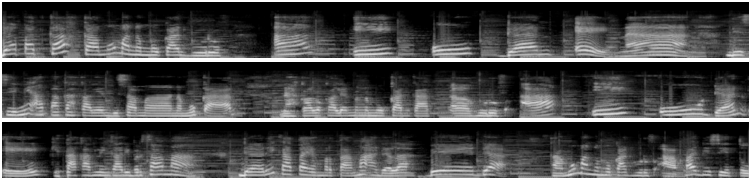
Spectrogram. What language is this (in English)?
Indonesian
